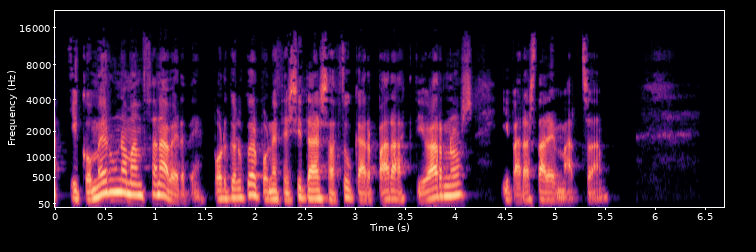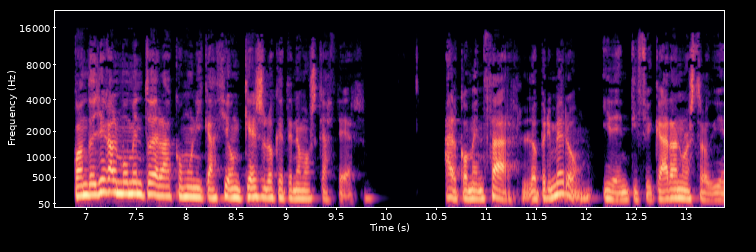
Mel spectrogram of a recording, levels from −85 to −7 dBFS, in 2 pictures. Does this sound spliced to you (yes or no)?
no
